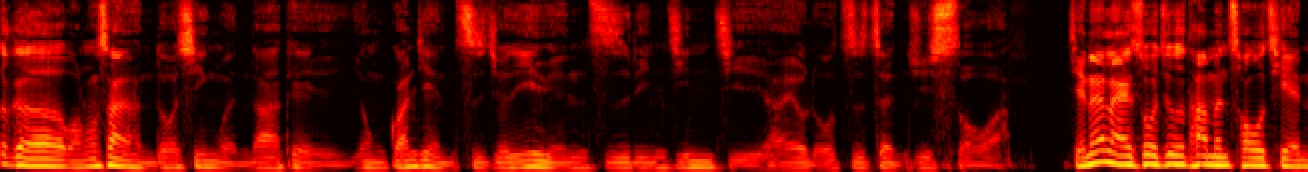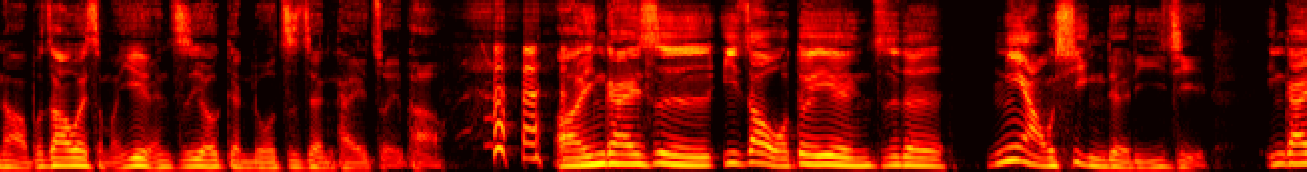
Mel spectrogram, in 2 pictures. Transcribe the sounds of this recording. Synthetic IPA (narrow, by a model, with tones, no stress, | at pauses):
ʈ͡ʂə˥˩ɡə˨wɑ˨˩ŋlɔ˥˧ŋʂ̬a˥˩ŋjxə˨˩nt̪wɔ˦˥ɕi˦nwə˨˦nt̪a˥˧t͡ɕa˥kʰə˧˦˥i˨˩jʊ˥˩ŋkwa˦nt͡ɕjɛ˥˧nt͡sʰɹ̩˥˩t͡ɕjo˥˧ʊʂ̩˥˩jɛ˥˩ɥɛ˧˦nt͡sɹ̩˦˥li˨˧˥nt͡ɕi˦nt͡ɕi˨˦xa˧˦˥ɪjo˨˩ʊlwɔ˧˥t͡sɹ̩˥˧ʈ͡ʂə˥˨nt͡ɕʰy˥˩so˦˥ʊɐ̰˨˩ | t͡ɕjɛ˨˩nt̪a˦nla˧˦ɪʂ̬wɔ˥t͡ɕjo˥˧ʊʂ̬ɻ̩˥˩t̪ʰa˥mə˨nʈ͡ʂʰo˥ʊt͡ɕʰjɛ˦nɔ˥˨pu˧˩t͡s̩̪˧˥ɑ˥˧ʊwe˥˩ɪʂə˧˦mə˧˦jɛ˥˩ɥɛ˧˥nt͡sɹ̩˥˦jo˧ʊkə˦nlwɔ˧˥t͡sɹ̩˥˧ʈ͡ʂə˥˩nkʰa˧˥ɪi˨˩t͡swe˨˩ɪpʰɑ̰˥˩ʊ | ɔ˥˧i˦ŋka˥ɪʂ̬ɻ̩˥˧i˥t͡sɑ˥˩ʊwɔ˨˩t̪we˥˧ɪjɛ˥˩ɥɛ˧˦nt͡sɹ̩˦d̪ə˨ | njɑ˥˨ʊɕi˥˩ŋd̪ə˨li˧˥t͡ɕjɛ˨˩ | i˦˥ŋka˥˦ɪ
